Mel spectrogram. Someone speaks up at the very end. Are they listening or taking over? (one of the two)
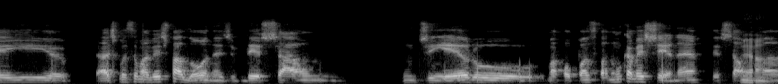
listening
